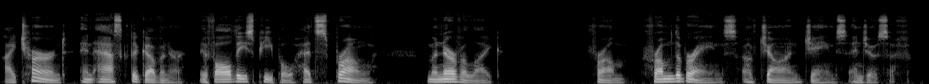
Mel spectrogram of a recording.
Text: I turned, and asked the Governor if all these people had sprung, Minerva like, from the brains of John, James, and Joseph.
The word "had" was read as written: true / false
true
